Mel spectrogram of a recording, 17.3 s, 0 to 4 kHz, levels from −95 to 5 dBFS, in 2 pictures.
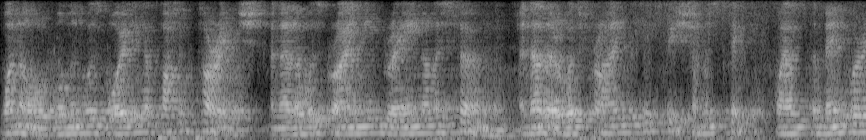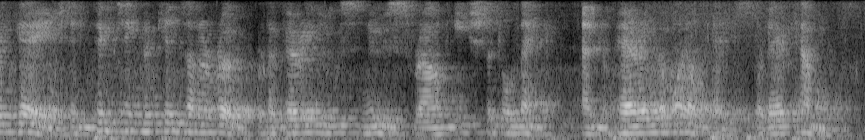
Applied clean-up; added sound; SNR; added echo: neural separator model SepFormer DNS4.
